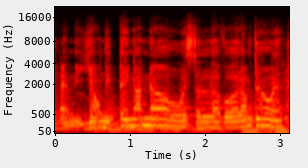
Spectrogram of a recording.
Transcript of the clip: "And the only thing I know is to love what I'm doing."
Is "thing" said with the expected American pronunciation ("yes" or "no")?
yes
